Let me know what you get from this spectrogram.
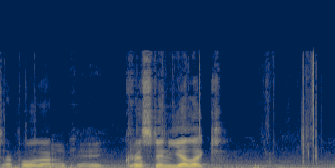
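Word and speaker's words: Yelich: see the names I pulled out okay Kristen yelik says that's how it's pronounced Yadier Molina celebration huh met celebration what's up uh nevamo 11 15.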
